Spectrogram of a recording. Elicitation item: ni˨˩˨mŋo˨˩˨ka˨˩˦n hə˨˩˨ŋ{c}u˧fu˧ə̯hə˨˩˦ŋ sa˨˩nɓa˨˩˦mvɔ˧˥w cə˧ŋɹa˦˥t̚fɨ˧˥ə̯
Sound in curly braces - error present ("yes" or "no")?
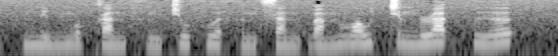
no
